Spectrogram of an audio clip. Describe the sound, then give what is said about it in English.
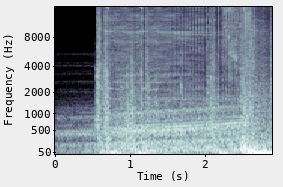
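A cellar door being unlocked: after a low hum, a sudden heavy clunk breaks in, followed by rattling mechanical clicks and scraping from the lock and door that grow slightly louder toward the end. “The sudden noise of the cellar door being unlocked interrupted his flow of thoughts.”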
